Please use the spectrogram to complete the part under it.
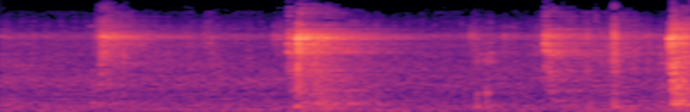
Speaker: Okay, you may notice that this door is all the way open because I also did the emergency release and the door slammed shut, meaning that this spring is not properly adjusted.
